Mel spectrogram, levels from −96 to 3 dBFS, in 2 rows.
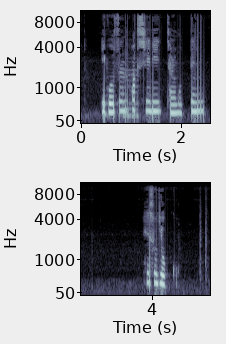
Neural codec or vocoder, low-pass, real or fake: none; 9.9 kHz; real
